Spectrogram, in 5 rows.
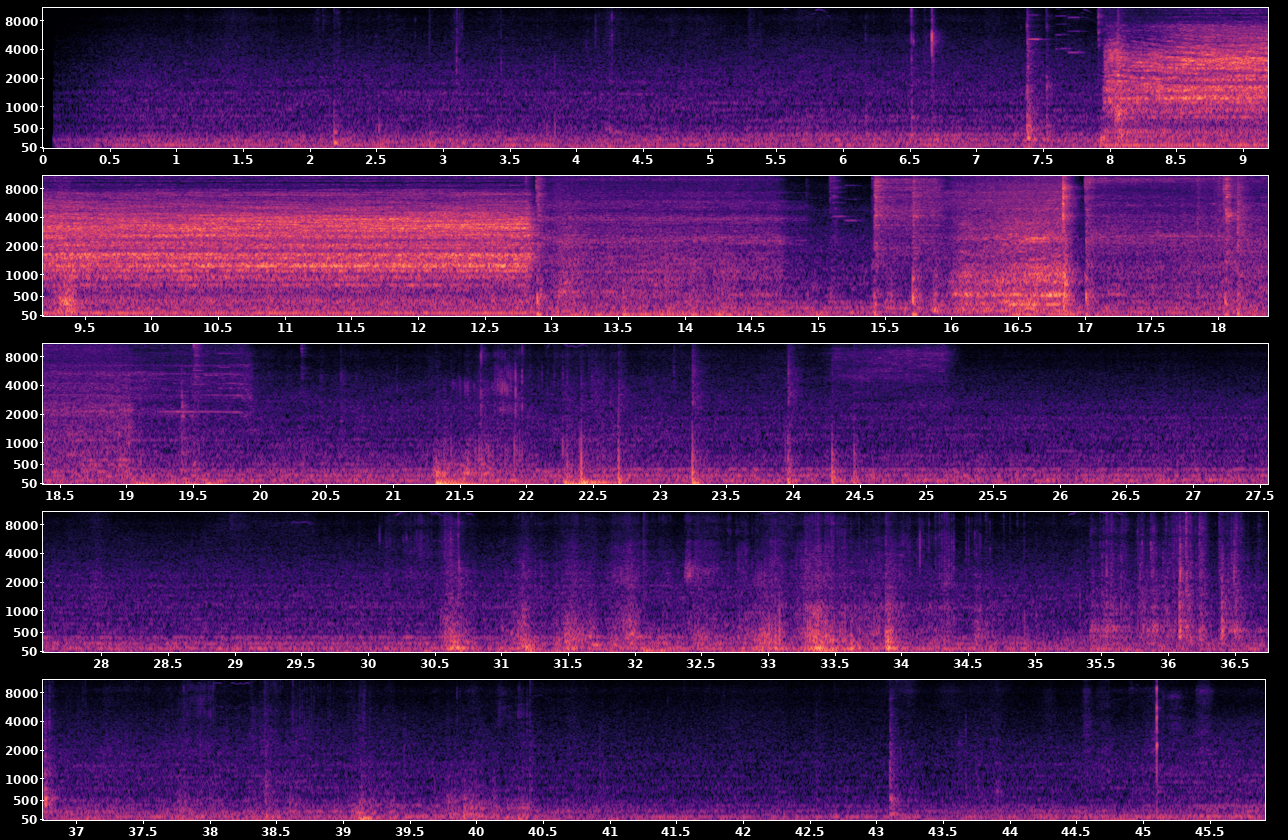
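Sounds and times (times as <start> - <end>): air pump running: 8.0 - 20.0
balloons rubbing and squeaking: 31.0 - 35.6.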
